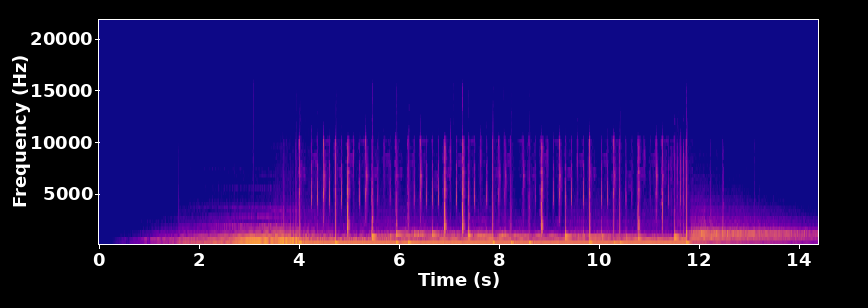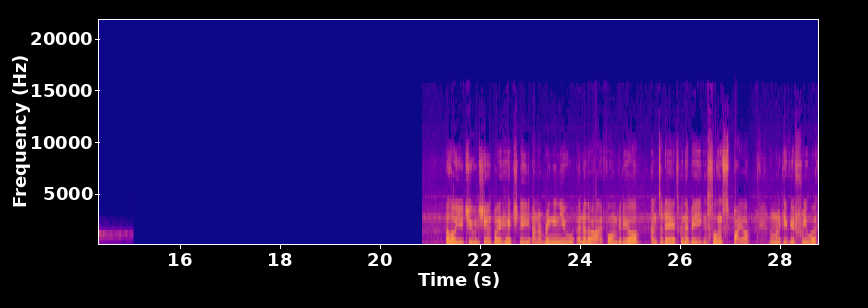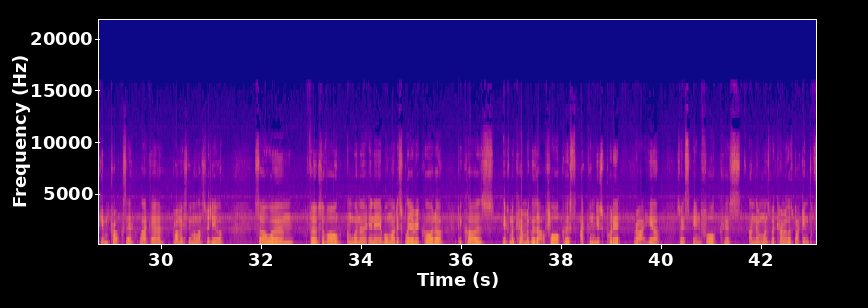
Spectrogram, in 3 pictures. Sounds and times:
Music: 0:00.6 - 0:15.1.

